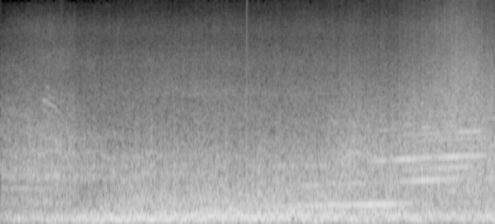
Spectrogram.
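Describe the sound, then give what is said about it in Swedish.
A Lamborghini engine roars loudly, its pitch climbing as the driver revs and accelerates, with heavy rumbling road and wind noise throughout. “Vänta, om du vevar ner rutan och vifta lite med armen så kommer han gasa på där.”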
